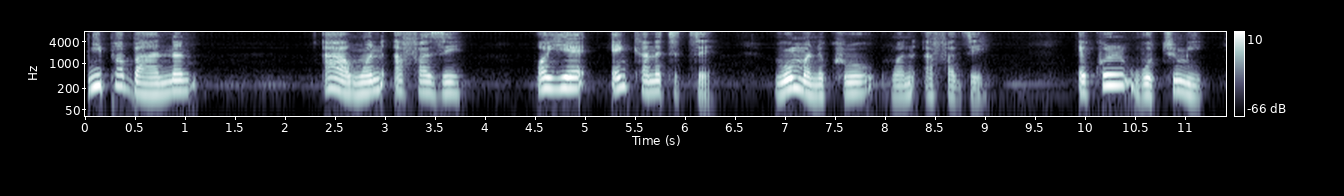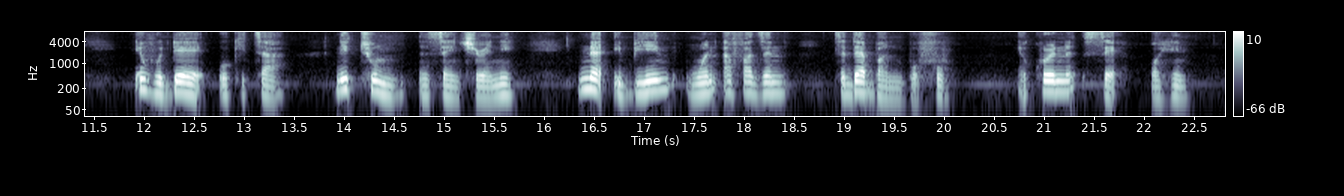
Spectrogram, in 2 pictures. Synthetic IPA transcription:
ɲĩ˦pʰa˦baː˨nã˦n | a˨wɔ̃˨˦na˨fa˨d͡zɪ˦ | ɔ˦jɛ˦ | ŋ̩˦kʰa˨nɪ̃˦tʰɪ˨tʰɪ̰˨ | wo˦mã˨nɪ̃˨kʰu˦ɾʊ˦hɔ̃˨˦na˨fa˨d͡zɪ̰˦ | ɛ˨kʷʰʊ˦ɾwɔ˨tʰũ˦mĩ˨ | ɪ̃˦ɦʊ̃˨dɛ˦ɔ˨kʰi˨tʰa˨ | nɪ̃˦tʰũ˦˨mn̩˨sɛ̃˨ɲ˨t͡ɕʰɪ˨ɾɛ˨nɪ̃˦ | nã˨e˨bi˨e˦nwɔ̃˨˦na˨fa˦d͡zɪ̃˦n | tʰɪ˨dɛ˦bã˨nbɔ̰˨fʊ˦ | ɛ˨kʰʊ˦ɾnʊ̃˦sɛ̰˨ | ɔ˨hɪ̃˦n

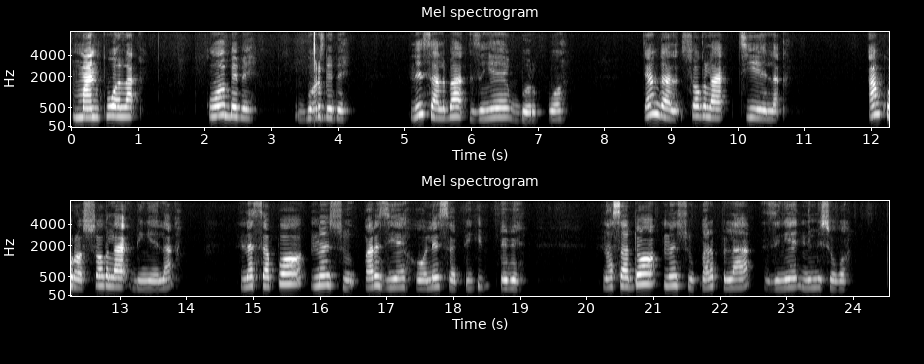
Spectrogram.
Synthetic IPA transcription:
ma˨npʊ˦ɔ˦la˦ | kʊ˨ɔ˦be˦be˦ | ɡ͡bo˨˦ɾbe˦be˨ | nɪ˦sa˨lba˦zɪ˨ŋɛː˦ɡ͡bo˨ɾpʊ˦ɔ˦ | d͡ʒa˦ŋɡa˨lsɔ˦ɡla˦ | ti˦e˦la˦ | a˦ŋ˦kʊ˨ɾɔ˨sɔ˦ɣla˦bi˨ŋɛ˨la˦ | na˨sa˨pɔː˦na˦nsu˨k͡pa˨ɾɪ˦zi˨ɛ˦hɔː˨le˦sa˨pi˨ɡi˦pe˦be˨ | na˨sa˨dɔː˦na˦nsu˨k͡pa˨ɾɪ˦pɪ˨laː˦ | zɪ˨ŋɛ˦ni˦mi˦sʊ˨ɣɔ˦

